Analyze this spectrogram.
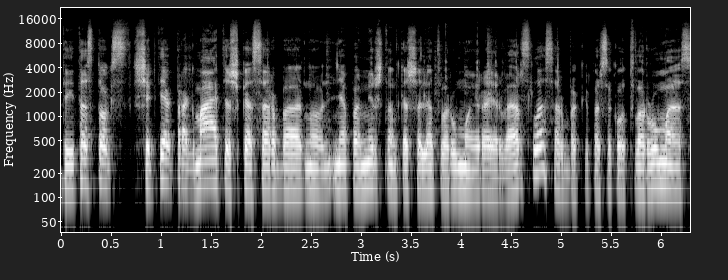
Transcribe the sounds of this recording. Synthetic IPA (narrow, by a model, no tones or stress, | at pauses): t̪ɐɪt̪ɐst̪oːksʃʲiɛk̚t̪ʲiɛk̚pɾɐɡmɑːt̪ʲɪʃkɐsɐrbɐnʊnʲɛpɐmʲɪrʃt̪ɐnt̪̚kɐtʃɐlʲɛt̪ʋɐɾumoːiːɾɐɪɾʋʲɛɾslˠɐsɐrbɐkɐɪpɐʃsɐkɐʊt̪ʋɐɾʊmɐs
